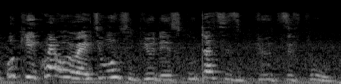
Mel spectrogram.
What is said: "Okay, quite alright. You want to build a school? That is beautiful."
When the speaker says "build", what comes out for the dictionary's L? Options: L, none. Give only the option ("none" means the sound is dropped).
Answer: none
